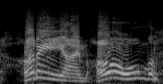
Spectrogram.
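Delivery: high, loud cheery call; yell out. Acted. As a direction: announce yourself bursting through the doors. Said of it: "I just yell out".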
